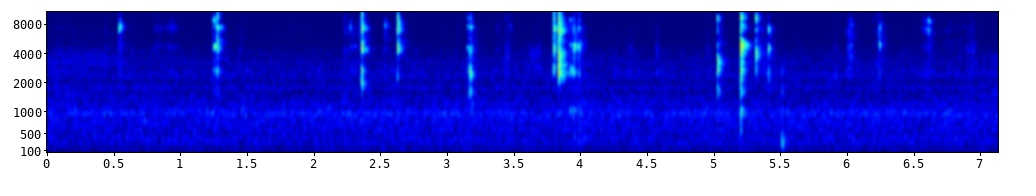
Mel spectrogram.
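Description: Scissors trimming candy wrapper paper for a picture frame, with small, sharp, close snips coming in sparse, irregular bursts against a quiet background and no talking.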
